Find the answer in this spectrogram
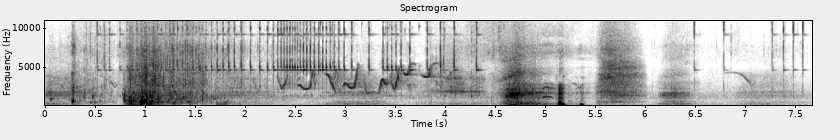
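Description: Birds chirping, a quick run of short rising-and-falling calls about two to three seconds in and another near the end, over louder bursts of rushing noise about a second in and near the middle.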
